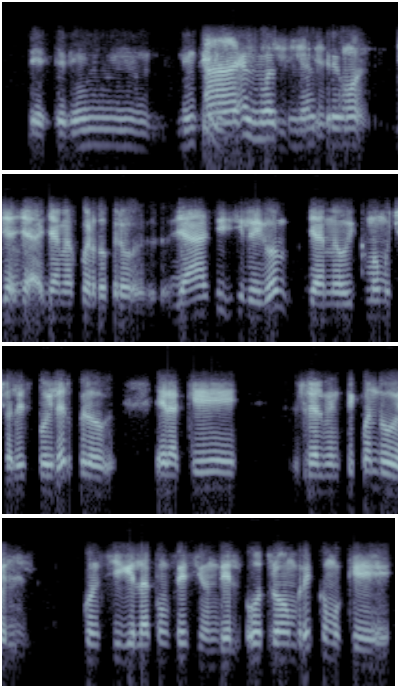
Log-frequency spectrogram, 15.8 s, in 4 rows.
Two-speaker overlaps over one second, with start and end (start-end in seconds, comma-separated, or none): 2.0-3.5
